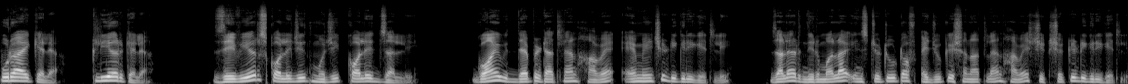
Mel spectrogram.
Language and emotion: Goan Konkani, neutral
